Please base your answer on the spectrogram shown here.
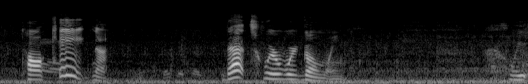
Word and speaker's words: Talkeetna: Talkeetna. Talkeetna.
